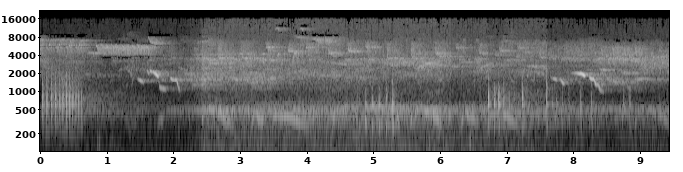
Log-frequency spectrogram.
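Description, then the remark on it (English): A dense woodland bird chorus with a cuckoo, golden orioles and a great spotted woodpecker: overlapping whistles and chirps, plus short bursts of rapid knocking, with an insect-like hum underneath. “For instance, the soundscape of the cuckoo, the golden orioles, and the great spotted woodpecker.”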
